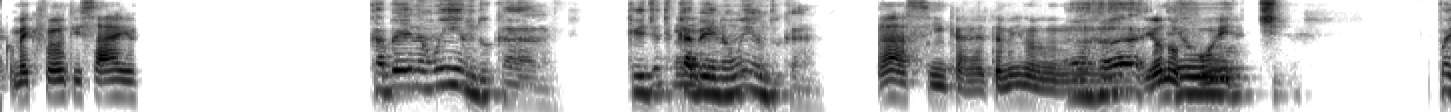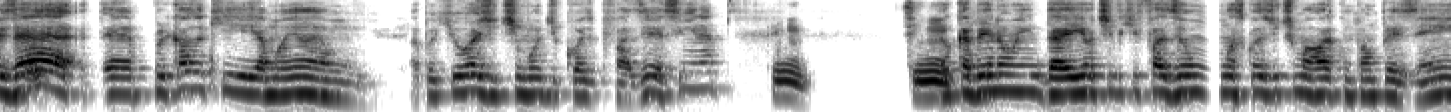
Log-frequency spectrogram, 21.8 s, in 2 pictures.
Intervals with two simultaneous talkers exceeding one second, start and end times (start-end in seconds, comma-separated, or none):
8.0-9.3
